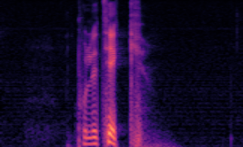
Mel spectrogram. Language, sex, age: Norwegian, male, 26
